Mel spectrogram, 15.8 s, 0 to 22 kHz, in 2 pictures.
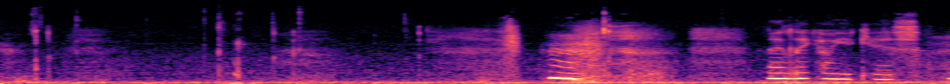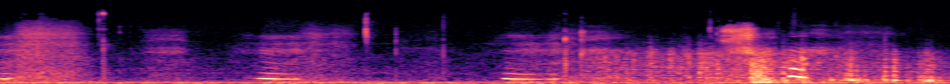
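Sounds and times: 
rain: 0.0 - 15.8
speech: 6.4 - 8.3, 10.0 - 10.6, 12.1 - 12.9, 14.5 - 14.9
thunder rumbling: 12.0 - 15.8.

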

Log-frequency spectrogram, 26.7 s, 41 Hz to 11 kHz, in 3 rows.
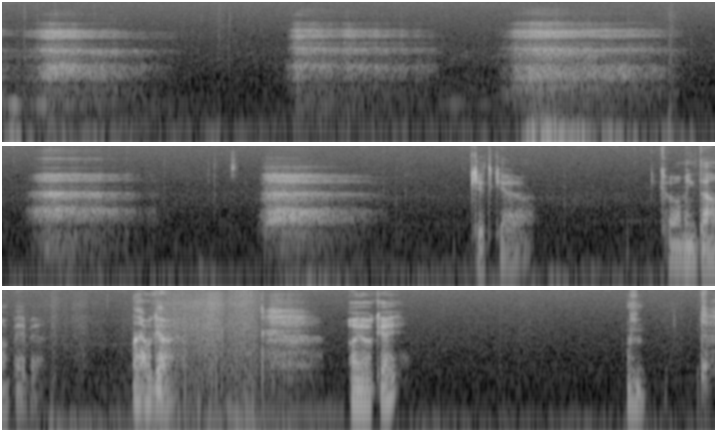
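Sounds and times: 
slow breathing in and out: 0.0 - 2.2, 3.6 - 5.6, 6.2 - 8.6, 9.2 - 11.0, 12.1 - 13.8, 18.3 - 22.0
speech: 14.8 - 15.6, 17.2 - 18.4, 19.4 - 20.2, 22.2 - 22.8.

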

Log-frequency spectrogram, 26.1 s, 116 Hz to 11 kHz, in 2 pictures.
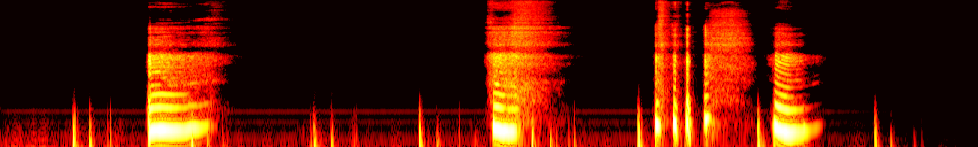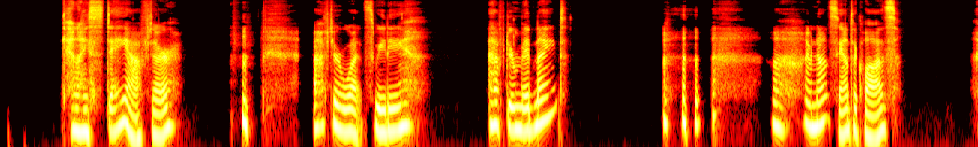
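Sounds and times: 
person's slow heartbeat heard through a chest: 0.0 - 12.1
person sighing: 2.0 - 3.0, 6.5 - 7.5, 8.8 - 10.9
heavy breathing: 6.5 - 7.7, 8.8 - 10.8, 16.5 - 17.1, 22.5 - 23.8
speech: 6.6 - 7.1, 14.2 - 15.5, 16.2 - 18.7, 19.6 - 20.6, 21.9 - 25.1.

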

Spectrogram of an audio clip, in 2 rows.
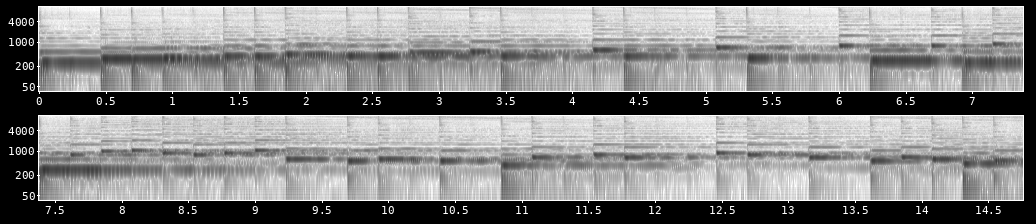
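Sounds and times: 
harp music: 0.0 - 14.7.

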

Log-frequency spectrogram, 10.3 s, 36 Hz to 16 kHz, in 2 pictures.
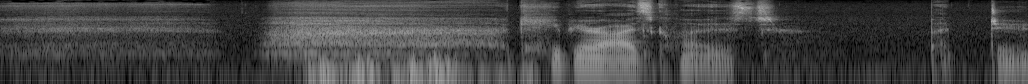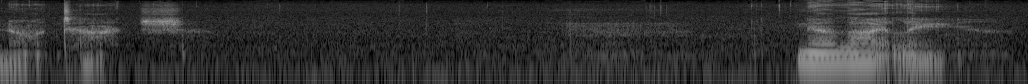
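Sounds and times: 
breath blown out: 0.0 - 2.6
faint steady hiss: 0.0 - 10.2
speech: 2.8 - 4.0, 5.0 - 6.2, 9.1 - 10.0.

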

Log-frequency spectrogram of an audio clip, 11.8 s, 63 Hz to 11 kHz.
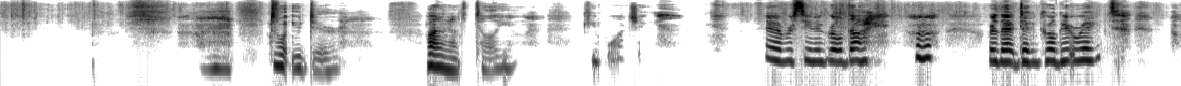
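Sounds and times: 
plastic bag crinkling and rustling: 0.0 - 2.6, 7.1 - 11.8
speech: 2.0 - 3.5, 4.2 - 5.2, 5.9 - 6.7, 7.6 - 11.8.

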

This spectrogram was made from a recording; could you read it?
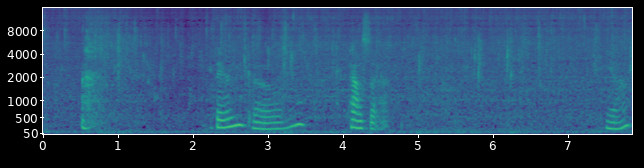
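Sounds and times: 
warm water splashing as someone gets into a bath: 0.0 - 7.8
speech: 2.3 - 4.7, 7.5 - 7.8.

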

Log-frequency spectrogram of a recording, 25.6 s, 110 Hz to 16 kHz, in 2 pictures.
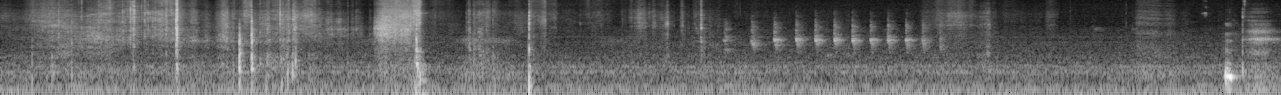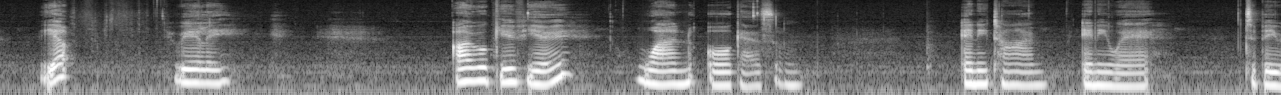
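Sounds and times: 
greeting card paper rustling: 0.0 - 7.3, 13.5 - 14.4
soft handling noises of a greeting card: 0.0 - 7.3, 13.4 - 14.5
paper tearing and crinkling as a greeting card is opened: 0.2 - 5.4
speech: 13.3 - 13.6, 14.6 - 15.2, 17.4 - 18.6, 19.2 - 20.9, 22.4 - 24.4, 25.3 - 25.6.

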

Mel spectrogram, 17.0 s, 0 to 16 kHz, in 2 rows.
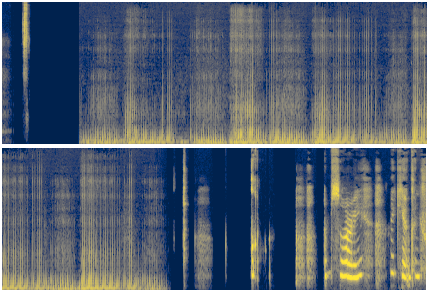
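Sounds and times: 
person imitating cat purring: 1.6 - 11.8
speech: 15.1 - 16.9.

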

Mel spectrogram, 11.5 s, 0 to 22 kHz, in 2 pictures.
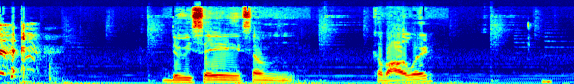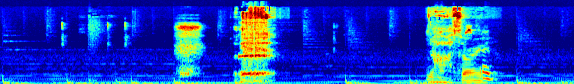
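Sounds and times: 
speech: 1.6 - 3.1, 3.8 - 4.4, 10.3 - 10.8
loud gurgling burp: 8.1 - 8.6.

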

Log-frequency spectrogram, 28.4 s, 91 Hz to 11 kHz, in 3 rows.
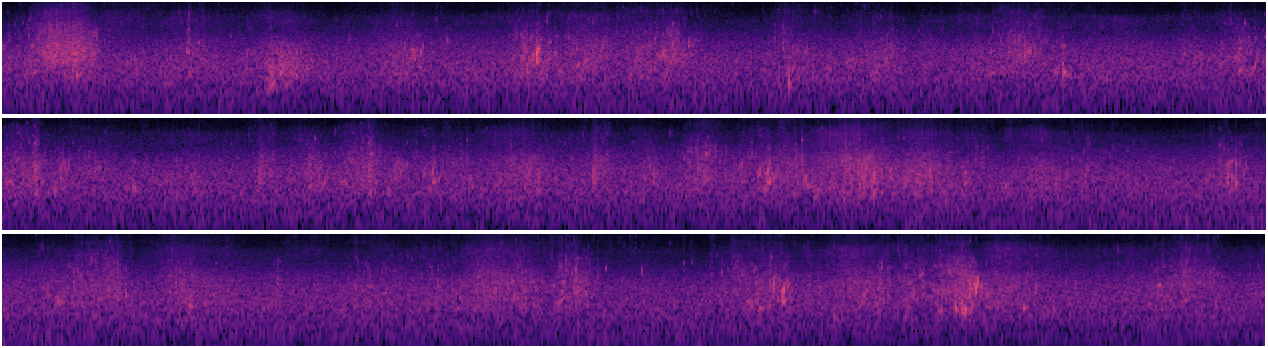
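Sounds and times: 
swimming in the ocean: 0.1 - 28.4.

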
